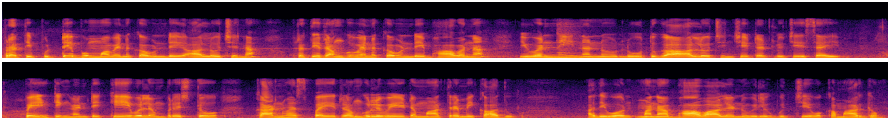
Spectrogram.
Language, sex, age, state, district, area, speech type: Telugu, female, 45-60, Telangana, Ranga Reddy, urban, spontaneous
